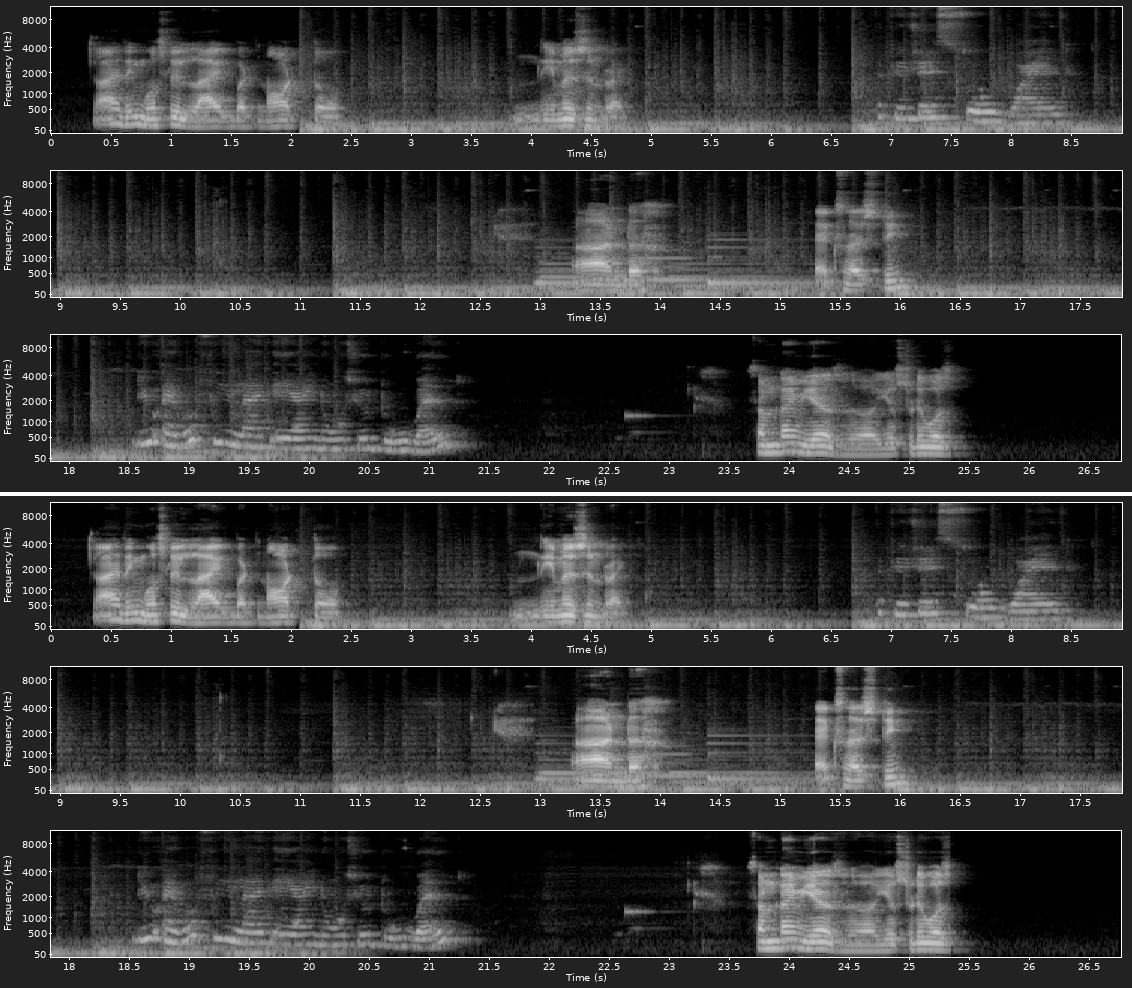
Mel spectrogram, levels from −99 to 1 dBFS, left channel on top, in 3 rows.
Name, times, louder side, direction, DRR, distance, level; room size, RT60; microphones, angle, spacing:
voice 1, 0.4-2.4 3.8-4.8 12.6-12.9 13.3-14.1 15.3-16.2 22.6-22.7 23.3-23.4 23.7-25.4, right 5 dB, 50° right, 0.7 m, -27 dB
sound 1, 2.1-20.5, equal, 50° left, 1.0 m, -44 dB
voice 2, 6.9-8.5 18.5-21.3, left 1 dB, 85° left, 4.5 m, -38 dB
Guitar, 12.9-17.3, left 2 dB, 10° left, 1.3 m, -45 dB
7.6 x 5.9 x 5.9 m
head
